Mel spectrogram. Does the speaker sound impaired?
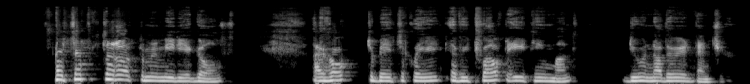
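Yes: deafblindness; progressive, diagnosed at age 28, expects eventual total blindness; some vision remaining.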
